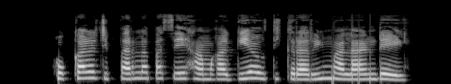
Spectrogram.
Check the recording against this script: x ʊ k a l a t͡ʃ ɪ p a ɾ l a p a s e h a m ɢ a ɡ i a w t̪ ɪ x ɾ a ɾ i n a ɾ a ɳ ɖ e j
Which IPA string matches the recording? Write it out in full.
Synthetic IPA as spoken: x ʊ k a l a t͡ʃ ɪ p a ɾ l a p a s e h a m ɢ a ɡ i a w t̪ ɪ k ɾ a ɾ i m a l a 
